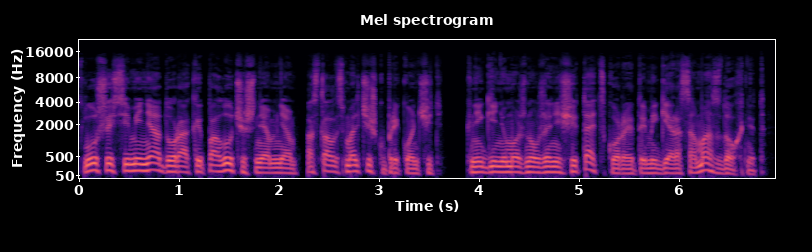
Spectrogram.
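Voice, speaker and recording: A man voicing a coarse, scheming stout nursemaid woman who scolds and sneers in a raised, shrill voice. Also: quick pace, dry recording, clean studio sound, natural voice. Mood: scolding. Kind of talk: audiobook character voice.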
